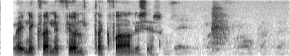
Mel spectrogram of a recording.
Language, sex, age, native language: Icelandic, male, 20-29, Icelandic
